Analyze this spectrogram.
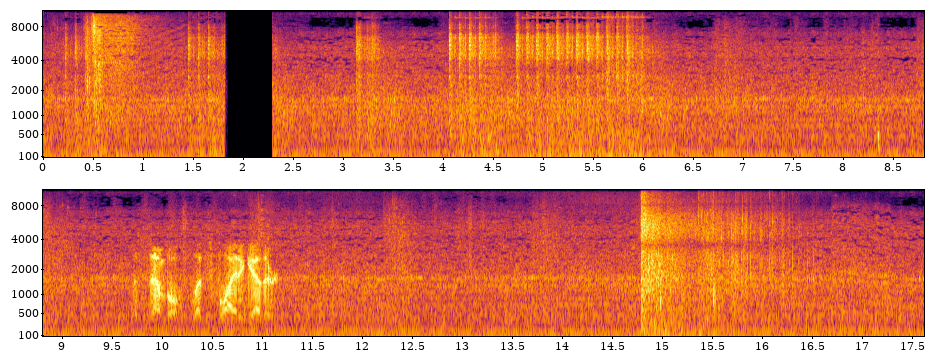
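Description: A tank engine rumbles nearby.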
